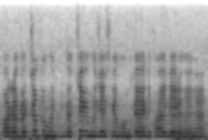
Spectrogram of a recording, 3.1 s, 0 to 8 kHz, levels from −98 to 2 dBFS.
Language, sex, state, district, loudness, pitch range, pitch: Hindi, female, Chandigarh, Chandigarh, -15 LUFS, 230-250 Hz, 245 Hz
